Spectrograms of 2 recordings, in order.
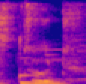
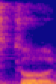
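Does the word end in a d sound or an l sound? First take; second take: d sound; l sound. First: The word ends with a d sound. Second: The word ends with an l sound. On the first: The speaker calls it wrong. "they say stood" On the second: The speaker calls it right. "Instead of saying stool"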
